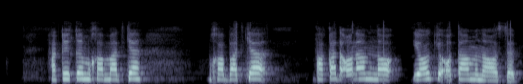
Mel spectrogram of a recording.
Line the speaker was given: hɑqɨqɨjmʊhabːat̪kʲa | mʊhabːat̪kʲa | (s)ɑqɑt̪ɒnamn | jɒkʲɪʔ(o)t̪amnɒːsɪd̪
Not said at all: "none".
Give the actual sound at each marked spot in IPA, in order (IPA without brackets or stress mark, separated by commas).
f, ɒ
